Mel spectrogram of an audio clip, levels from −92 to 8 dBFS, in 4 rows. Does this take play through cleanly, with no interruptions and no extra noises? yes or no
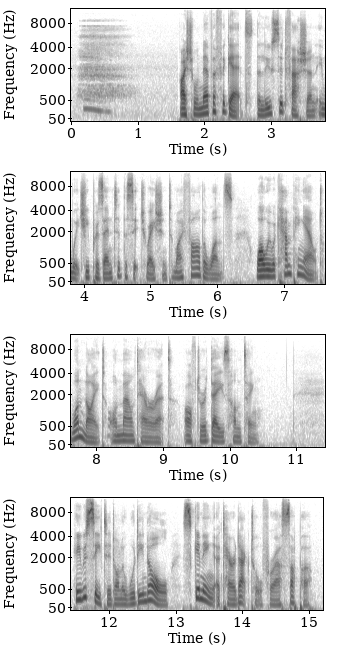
no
